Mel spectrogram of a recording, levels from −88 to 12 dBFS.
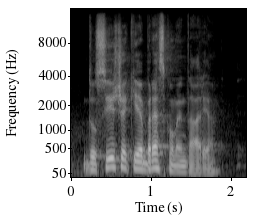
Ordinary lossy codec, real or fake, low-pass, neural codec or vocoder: AAC, 96 kbps; fake; 14.4 kHz; vocoder, 44.1 kHz, 128 mel bands, Pupu-Vocoder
